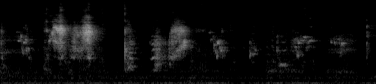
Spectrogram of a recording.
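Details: Frustrated pet budgerigar grunting: a run of harsh, scratchy squawks and short chirps in uneven bursts, some louder and rougher than others, over faint background sounds.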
